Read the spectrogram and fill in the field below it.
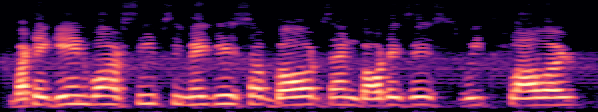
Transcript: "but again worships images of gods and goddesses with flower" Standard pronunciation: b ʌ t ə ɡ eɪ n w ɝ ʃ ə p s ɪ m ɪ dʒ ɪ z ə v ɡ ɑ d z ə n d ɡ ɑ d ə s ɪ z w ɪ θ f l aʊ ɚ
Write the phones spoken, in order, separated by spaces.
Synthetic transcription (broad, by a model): b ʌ t ə ɡ eɪ n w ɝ s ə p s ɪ m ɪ dʒ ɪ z ə v ɡ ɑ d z ə n d ɡ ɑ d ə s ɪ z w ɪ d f l aʊ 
